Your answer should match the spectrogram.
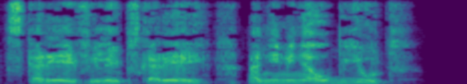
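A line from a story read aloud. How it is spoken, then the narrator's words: Hoarse, despairing shout. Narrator (Russian): обреченно, хрипло закричал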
